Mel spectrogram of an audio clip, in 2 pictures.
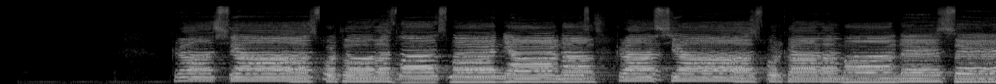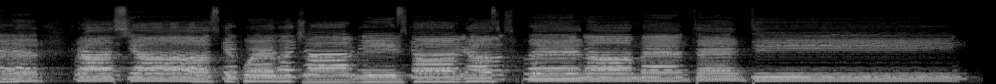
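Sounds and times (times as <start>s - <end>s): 
voices singing hymns a cappella: 1.7s - 19.8s.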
